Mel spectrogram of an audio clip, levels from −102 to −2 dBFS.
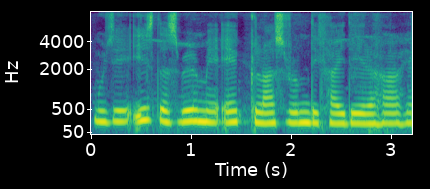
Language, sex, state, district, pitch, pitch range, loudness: Hindi, female, Arunachal Pradesh, Papum Pare, 220 Hz, 205-235 Hz, -12 LUFS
